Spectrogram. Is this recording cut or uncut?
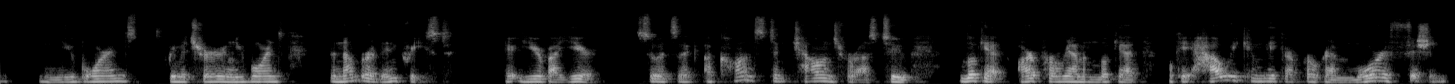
uncut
